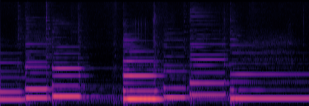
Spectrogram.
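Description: Jazz guitar plays a slow back-cycle turnaround walk-up in rhythm changes, with clear single notes stepping up through arpeggios in groups, bright and close with no talk.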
